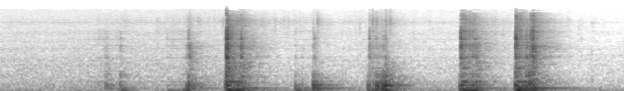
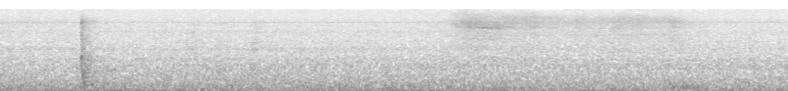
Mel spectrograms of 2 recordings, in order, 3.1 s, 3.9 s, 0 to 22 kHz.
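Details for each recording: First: Vintage 1960s Newcomb 1625M tube record player/PA amplifier: irregular sharp pops and crackles over a quiet hum; owner suspects a touchy, bad speaker connection and plans to clean it with DeoxIT; speaker crackle. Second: Vintage 1960s Newcomb 1625M tube record player/PA amplifier, about 50 years old, powered up through a series light bulb: filaments glowing, high voltage apparently present, only a faint steady speaker hiss with no hum or crackle; normal amplifier hiss.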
